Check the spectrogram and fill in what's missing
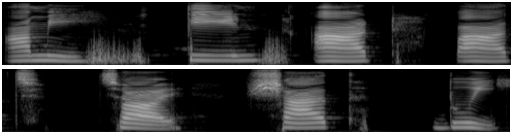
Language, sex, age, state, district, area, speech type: Bengali, female, 18-30, West Bengal, Birbhum, urban, read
